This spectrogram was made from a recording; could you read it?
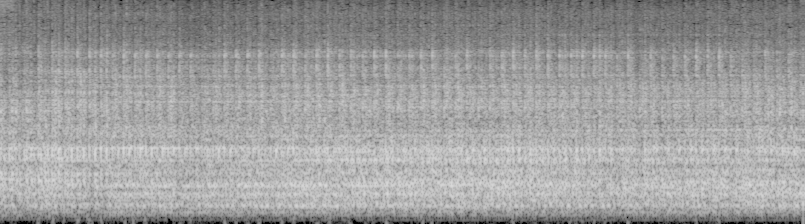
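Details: Mazda Miata first started with fresh oil after sitting eight months, briefly run about one second at full throttle with the throttle wedged open: fast, sharp metallic ticking and knocking over idle; cause undetermined.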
